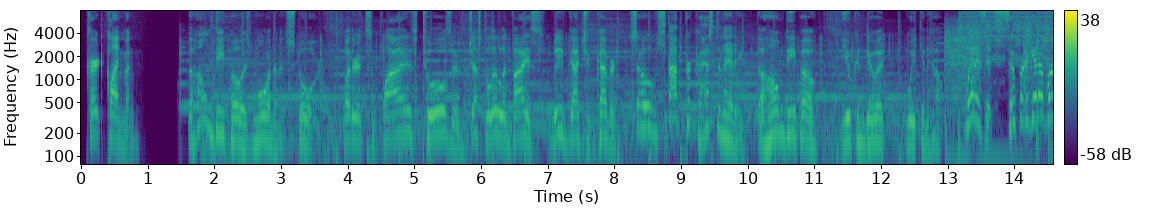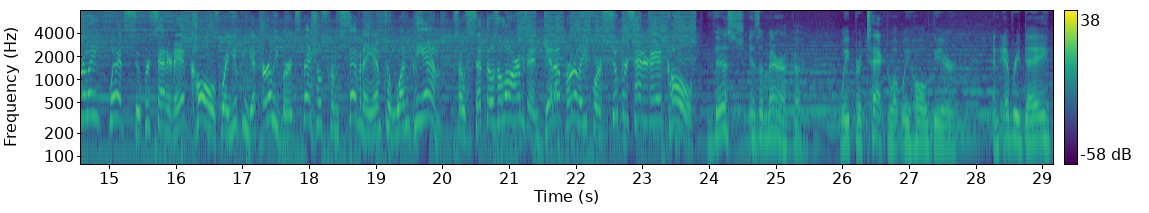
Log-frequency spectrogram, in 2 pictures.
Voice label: Commercial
